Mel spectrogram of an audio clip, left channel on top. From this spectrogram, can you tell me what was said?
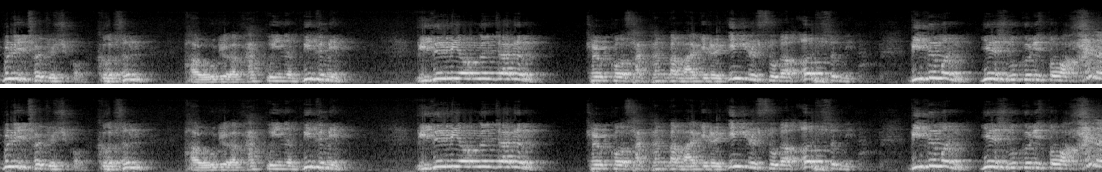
물리쳐주시고 그것은 바로 우리가 갖고 있는 믿음입니다. 믿음이 없는 자는 결코 사탄과 마귀를 이길 수가 없습니다. 믿음은 예수 그리스도와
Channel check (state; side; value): identical; both; correlation 1.00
